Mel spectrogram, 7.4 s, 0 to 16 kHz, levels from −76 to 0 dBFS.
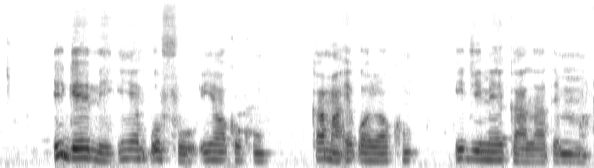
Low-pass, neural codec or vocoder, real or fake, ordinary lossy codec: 14.4 kHz; codec, 44.1 kHz, 7.8 kbps, DAC; fake; MP3, 64 kbps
